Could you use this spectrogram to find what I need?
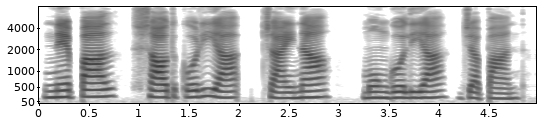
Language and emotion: Manipuri, neutral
